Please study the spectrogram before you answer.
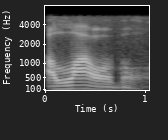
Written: allowable

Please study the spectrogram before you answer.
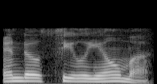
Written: endothelioma

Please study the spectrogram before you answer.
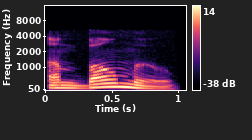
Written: Mbomou

